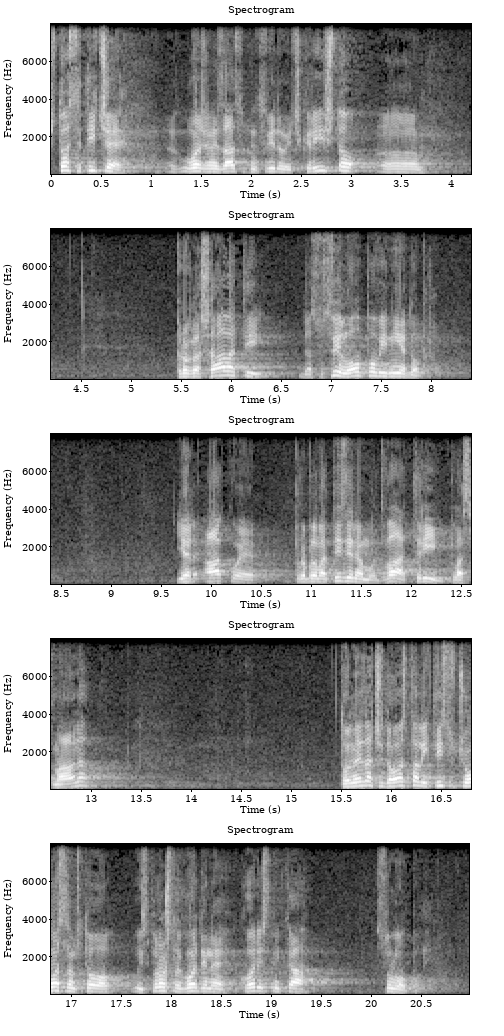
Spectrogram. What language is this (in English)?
Croatian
